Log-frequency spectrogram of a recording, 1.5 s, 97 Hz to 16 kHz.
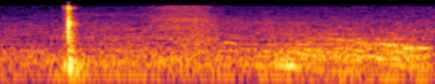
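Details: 2017 Chevrolet Volt, electronic parking brake applied with foot on brake before TPMS relearn: a click, then a short, smooth motor whir of about half a second that stops cleanly, normal application.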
